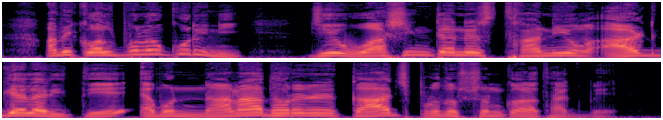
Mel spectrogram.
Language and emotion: Bengali, surprised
